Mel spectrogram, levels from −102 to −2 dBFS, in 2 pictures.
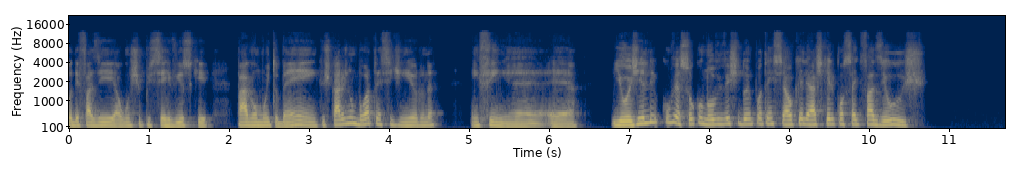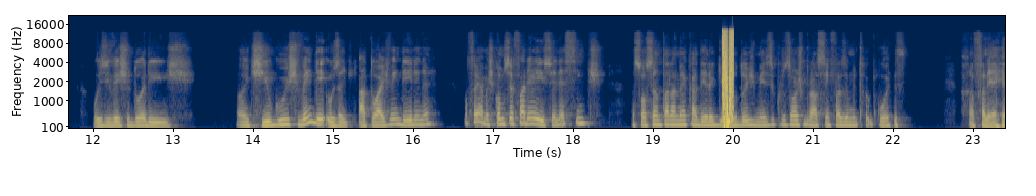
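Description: At 19.87 s the speech gives way to a burst of loud broadband noise lasting until 20.00 s, roughly 130 ms. This is samples built from the wrong bytes: for that stretch each sample was reassembled with its bytes misaligned or in swapped order, so the rapidly fluctuating low-order bits landed in the most significant position. The result is near-random large values, heard as a harsh hiss.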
